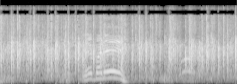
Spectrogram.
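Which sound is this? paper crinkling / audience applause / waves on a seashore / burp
audience applause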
